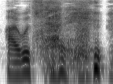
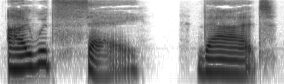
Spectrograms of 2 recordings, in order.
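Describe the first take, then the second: First: Nervous laugh mid-phrase; a shy chuckle before confessing. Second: Stretched out slowly, rising on would; haltingly slow start to a confession; slow, hesitant. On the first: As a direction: laugh it off while hesitating. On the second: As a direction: draw it out, working up courage. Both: Real, not acted. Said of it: "if I'm completely honest".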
